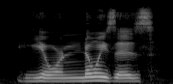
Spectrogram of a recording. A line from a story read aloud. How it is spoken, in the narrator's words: Ulaz murmured, low and eager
